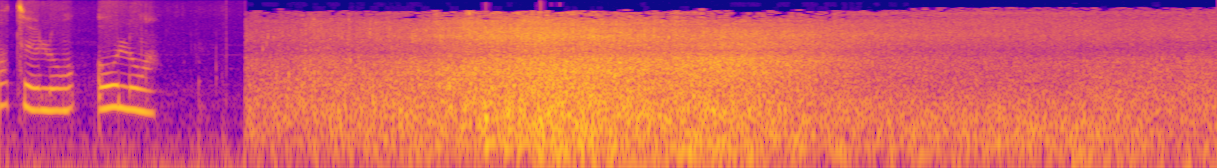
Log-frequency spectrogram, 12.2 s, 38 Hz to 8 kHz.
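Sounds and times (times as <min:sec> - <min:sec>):
speech: 0:00.0 - 0:01.6
sea waves on a beach in Tahiti: 0:02.5 - 0:12.1.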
